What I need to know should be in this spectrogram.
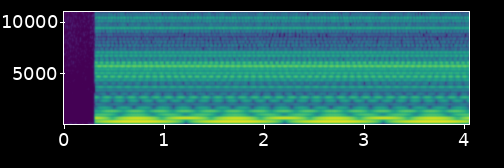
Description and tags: Created Note produced by looping short sections of 2 takes of the same note on an acoustic guitar producing a Beat Frequency of Approximately 1HZ.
